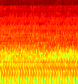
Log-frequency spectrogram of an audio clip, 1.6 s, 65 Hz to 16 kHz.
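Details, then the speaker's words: 7,000-watt generator starting and running a 3.5-ton AC condenser fitted with an ICM 870 16A soft start module, which it could not run before; loud, steady, even drone with a fast regular pulse, no bogging or hunting. Normal running under load. "generator didn't make a sound didn't bog down didn't bog down at all"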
